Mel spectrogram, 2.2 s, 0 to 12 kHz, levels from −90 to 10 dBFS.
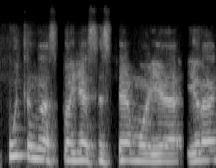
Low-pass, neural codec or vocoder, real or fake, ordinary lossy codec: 7.2 kHz; none; real; Opus, 16 kbps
